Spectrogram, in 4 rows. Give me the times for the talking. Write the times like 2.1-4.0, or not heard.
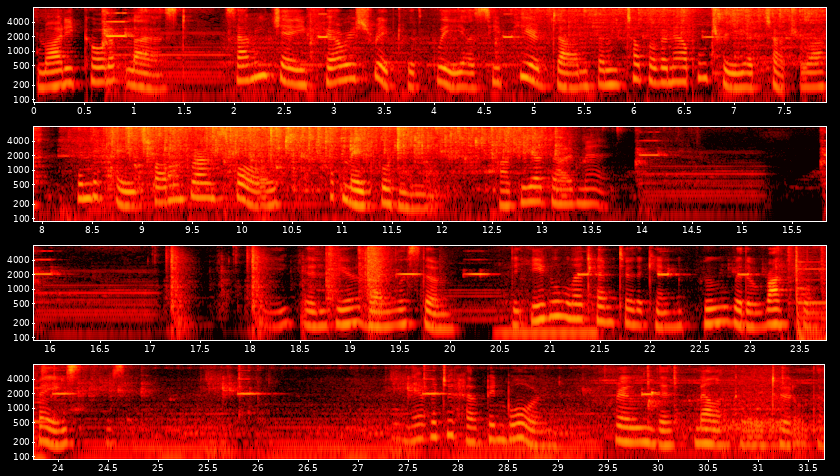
0.0-13.7, 18.1-24.8, 27.3-31.6.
